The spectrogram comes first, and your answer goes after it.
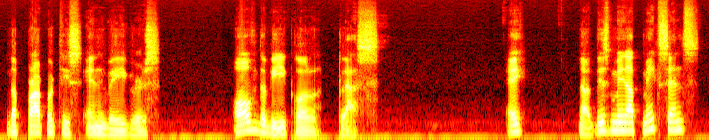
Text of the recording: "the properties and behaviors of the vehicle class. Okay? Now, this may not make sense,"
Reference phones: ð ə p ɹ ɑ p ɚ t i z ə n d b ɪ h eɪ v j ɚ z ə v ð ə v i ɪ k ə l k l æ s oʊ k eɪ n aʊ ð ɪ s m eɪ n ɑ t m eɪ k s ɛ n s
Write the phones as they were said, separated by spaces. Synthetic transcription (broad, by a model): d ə p ɹ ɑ p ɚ t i s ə n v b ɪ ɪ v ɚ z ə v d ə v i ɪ k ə l k l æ s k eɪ n aʊ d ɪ s m eɪ n ɑ t m eɪ k s ɛ n s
